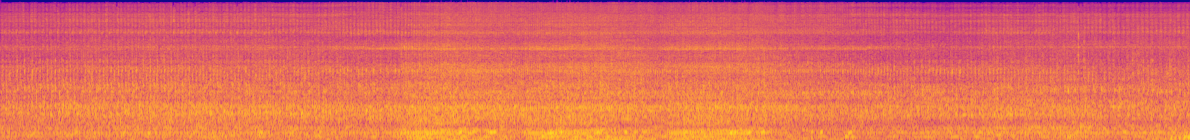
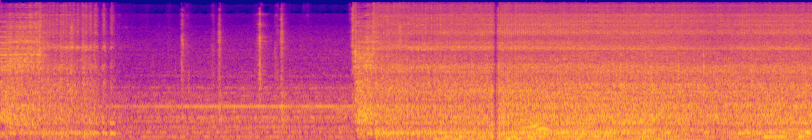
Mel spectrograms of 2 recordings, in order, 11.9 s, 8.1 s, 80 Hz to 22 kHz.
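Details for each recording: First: 1990s 30 hp Evinrude outboard after carburetor rebuild for stalling and rough idle: steady buzzing idle, even beat, no misses; running better, though carburetor gasket leaks fuel and needs replacing. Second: 1990s 30 hp Evinrude outboard, cold start after carburetor rebuild, primed, throttle at high idle: catches after cranking and runs with an uneven, stumbling beat around three pops a second; missing while cold.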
